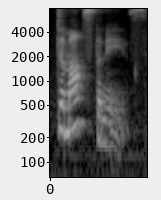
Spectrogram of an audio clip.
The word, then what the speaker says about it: Demosthenes: Demosthenes.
